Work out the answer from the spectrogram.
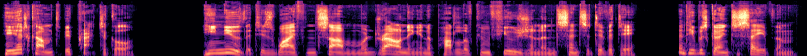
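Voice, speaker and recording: A male audiobook narrator reads scripted literary fiction. His voice sits fairly low and moves with very lively intonation. The delivery is measured and expressive, and the sound is very dry. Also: no room sound.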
